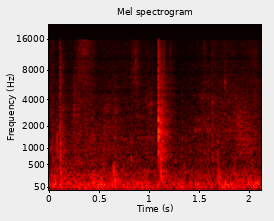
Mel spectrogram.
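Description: Quiet room with faint handling of paper trading cards and one short, sharp click about a second in.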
